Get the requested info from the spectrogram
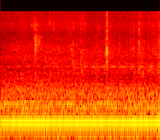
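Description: A handheld lighter clicking twice, the second click plainer, over a steady low hum.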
